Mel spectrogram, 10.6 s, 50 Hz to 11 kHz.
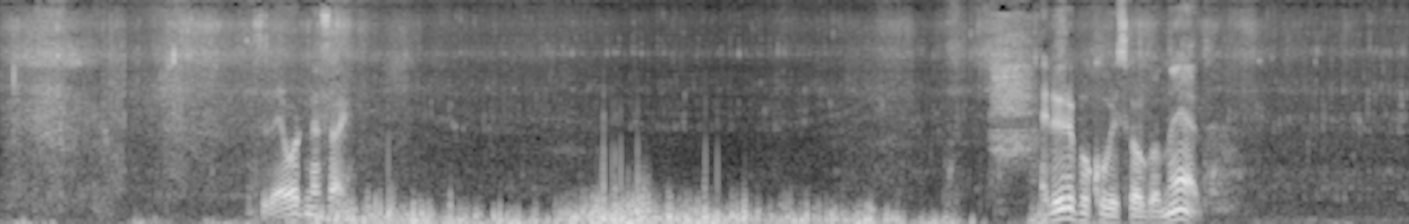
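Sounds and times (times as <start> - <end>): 
water flowing in a river and brook: 0.0 - 10.5
speech: 2.0 - 3.1, 7.9 - 9.2.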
